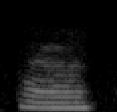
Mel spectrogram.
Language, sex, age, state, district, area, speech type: Maithili, male, 18-30, Bihar, Begusarai, rural, conversation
